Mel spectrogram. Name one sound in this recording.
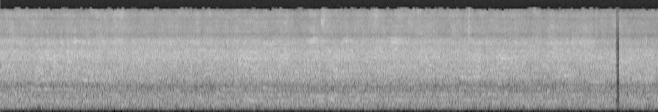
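A large crowd roars steadily in a big echoing arena.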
